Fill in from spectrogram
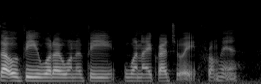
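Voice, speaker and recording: With a southern English accent and fairly low pitch, a woman speaks on a very clean recording with a silent background. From southern England, Guildford. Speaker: film student and cinematographer. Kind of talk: interview answers. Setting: studio.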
